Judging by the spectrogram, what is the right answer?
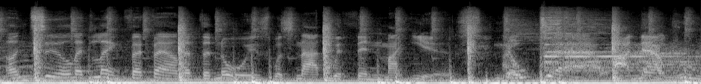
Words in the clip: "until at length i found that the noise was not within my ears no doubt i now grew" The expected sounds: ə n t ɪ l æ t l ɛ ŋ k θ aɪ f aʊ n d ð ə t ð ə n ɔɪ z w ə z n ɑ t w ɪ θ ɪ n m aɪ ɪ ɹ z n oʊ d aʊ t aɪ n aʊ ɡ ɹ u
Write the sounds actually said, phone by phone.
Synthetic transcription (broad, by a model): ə n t ɪ l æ t l ɛ ŋ k θ aɪ f aʊ n ð ə t ð ə n ɔɪ z w ə z n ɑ t w ɪ θ ɪ n m aɪ ɪ ɹ z n oʊ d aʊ aɪ n aʊ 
